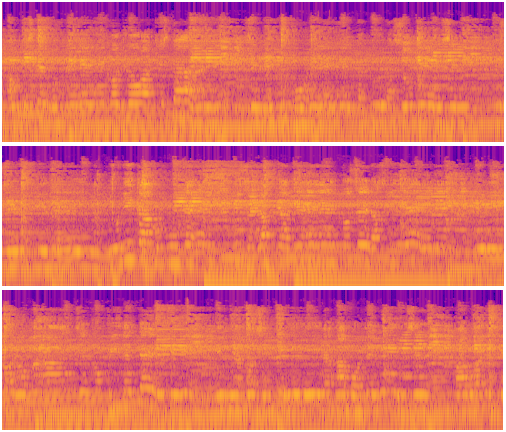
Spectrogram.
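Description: A man sings into a microphone over a recorded backing track with guitar, both amplified through a PA speaker.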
